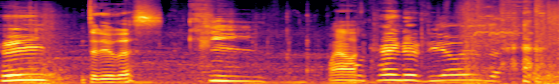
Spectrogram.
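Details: Father with cerebral palsy; dysarthric speech (cerebral palsy).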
